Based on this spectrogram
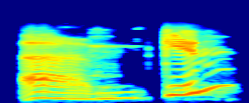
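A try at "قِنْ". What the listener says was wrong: Qaf is always thick and heavy. And the other point, we should read tanween with gunna. Qaf do zir qin.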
